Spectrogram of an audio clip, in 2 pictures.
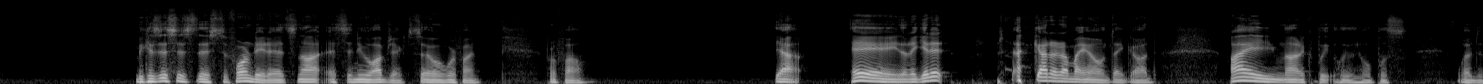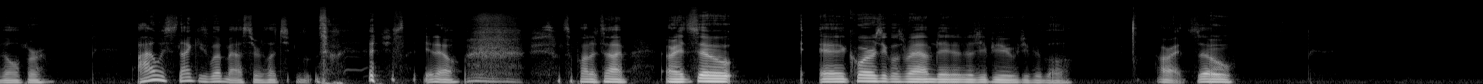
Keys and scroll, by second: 0.5-2.9 typing, 5.1-9.8 typing, 9.5 ctrl+[, 9.9 Return, 10.8 alt+Tab, 13.6-14.5 typing, 18.2-20.5 typing, 25.2 alt+Tab, 27.4-29.6 typing.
